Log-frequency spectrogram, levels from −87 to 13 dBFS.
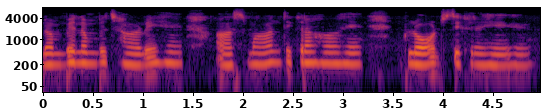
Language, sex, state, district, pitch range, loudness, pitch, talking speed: Hindi, female, Chhattisgarh, Raigarh, 200-225 Hz, -29 LUFS, 210 Hz, 145 wpm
